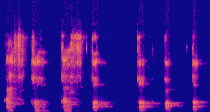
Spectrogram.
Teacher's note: Jadi qaf dari pangkal paling belakang, kemudian kaf dari pangkal lidah yang di tengah gitu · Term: huruf kaf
